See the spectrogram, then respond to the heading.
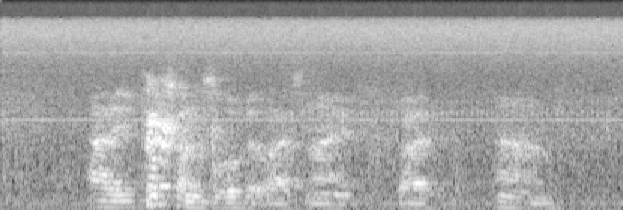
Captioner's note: male Voice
